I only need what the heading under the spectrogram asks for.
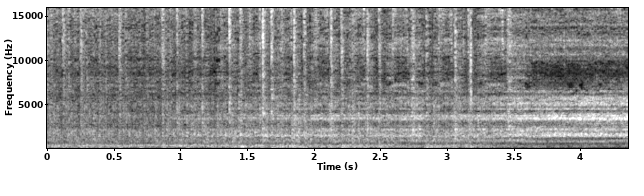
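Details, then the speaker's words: Barn-find 1973 John Deere 140 H3 garden tractor, sat about 20 years, just revived and warmed up a little: slow, lumpy idle with uneven loping thumps barely keeping it running; idle speed set way too low, PTO works. "Okay, the idle is set way too low, but PTO even works."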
